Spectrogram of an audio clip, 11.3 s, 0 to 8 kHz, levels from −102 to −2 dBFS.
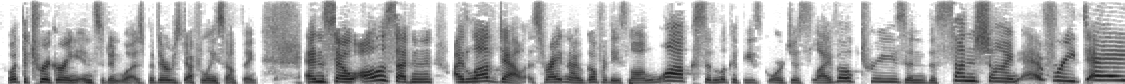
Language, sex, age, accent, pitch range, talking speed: English, female, 40-59, American, 220-310 Hz, 220 wpm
